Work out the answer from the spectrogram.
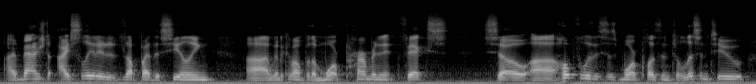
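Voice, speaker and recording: Gravelly, raspy man with a low voice. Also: fairly even intonation, quick pace. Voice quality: gravelly, raspy, slightly nasal. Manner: rambling, self-deprecating, many fillers and restarts. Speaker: host. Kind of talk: casual livestream talk. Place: small home studio. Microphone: studio microphone. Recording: faint hum in the electronics. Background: faint electrical hum.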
